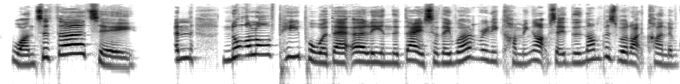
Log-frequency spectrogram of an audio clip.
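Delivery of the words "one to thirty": slow, louder imitated announcement; calling out tickets. Steward calling the next ticket numbers, imitated slow call-out. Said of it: "they start calling out autograph tickets".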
